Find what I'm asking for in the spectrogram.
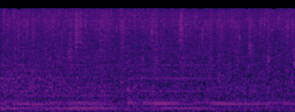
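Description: Steady rain falls in the video game Last Day of June, a constant soft hiss of drops on surfaces with a faint low hum beneath, no voices.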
